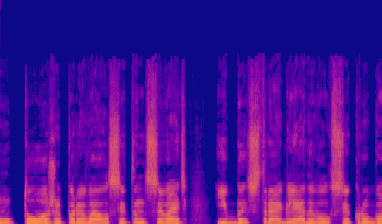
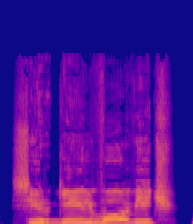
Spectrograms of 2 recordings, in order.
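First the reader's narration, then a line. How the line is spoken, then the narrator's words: Sudden yell. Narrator (Russian): вдруг завопил он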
